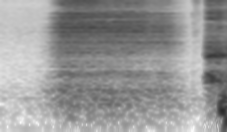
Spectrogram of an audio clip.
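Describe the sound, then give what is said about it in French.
A single long, breathy exhale lasts over a second, hissy and steady. An abrupt louder sound starts right after it at the very end. “je respire”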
